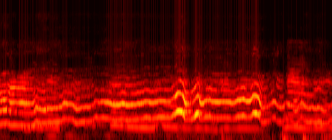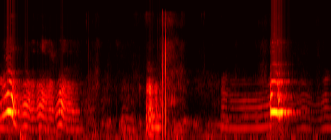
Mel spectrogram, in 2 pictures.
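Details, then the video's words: Whippets singing in a drawn-out, quavering howl that rises into higher wobbling notes. The howl trails off after about five seconds, followed by a few isolated yelps and a sharp bark. "Whippets Singing"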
